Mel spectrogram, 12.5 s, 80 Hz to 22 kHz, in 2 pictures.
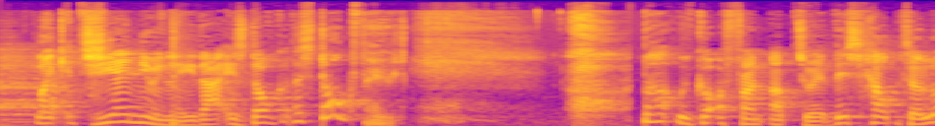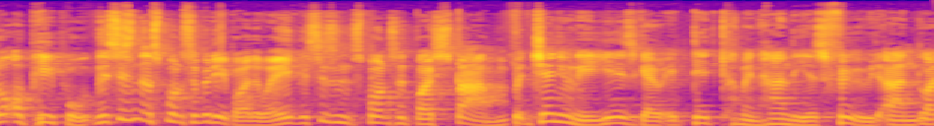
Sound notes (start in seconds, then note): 0.0 euphoric music; 3.8 sniffing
